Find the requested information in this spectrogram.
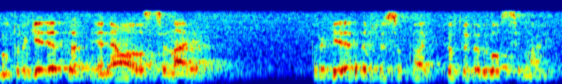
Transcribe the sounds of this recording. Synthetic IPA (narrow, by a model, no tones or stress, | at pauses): not̪ɾɐɡʲɛd̪ʲijət̪əjanʲamɐɐst̪sɛnaɾijə | t̪ɾɐɡʲɛd̪ʲijət̪əflisət̪ɐnɐkɐ̥kɤft̪oit̪obilˠɔst̪sɛna̰ɾi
